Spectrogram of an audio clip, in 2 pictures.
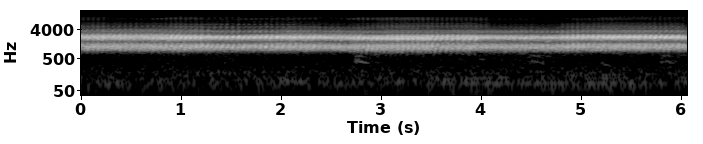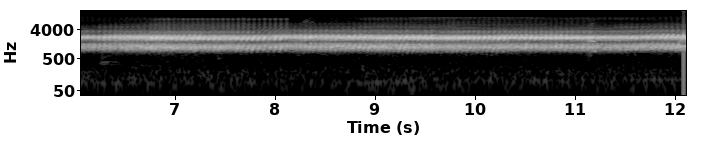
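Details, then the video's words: Gray tree frog calls from Northwest Wisconsin in early June 2022, captured with paired condenser microphones in ORTF. Many frogs trill at once in a constant dense chorus with no gaps, alongside an unidentified second frog species. "Gray Tree Frog Calls"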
